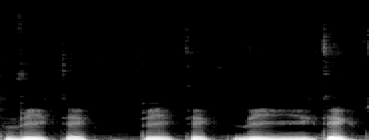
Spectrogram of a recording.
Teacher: So it doesn't matter if you say it quickly, you keep the proportion of the first syllable stretched.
